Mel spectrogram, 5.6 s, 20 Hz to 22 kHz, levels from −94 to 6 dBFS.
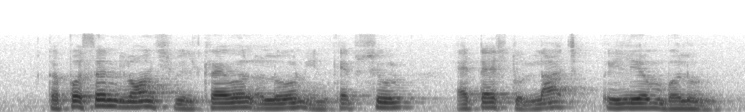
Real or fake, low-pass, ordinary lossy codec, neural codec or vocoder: real; 7.2 kHz; none; none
